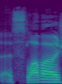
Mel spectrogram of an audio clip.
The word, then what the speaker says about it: Slavoj: You pronounce the J. I mean, you can pronounce it, but it's gotta be like a Y, like Slavi. – Slavoj. – Oh, Slavoj.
